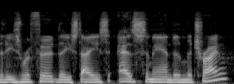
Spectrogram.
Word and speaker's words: Sananda Maitreya: Sananda Maitreya.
